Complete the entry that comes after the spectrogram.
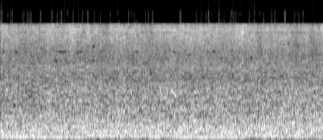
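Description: Passenger train coaches rolling slowly past: a steady, loud running noise with a constant low hum underneath.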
